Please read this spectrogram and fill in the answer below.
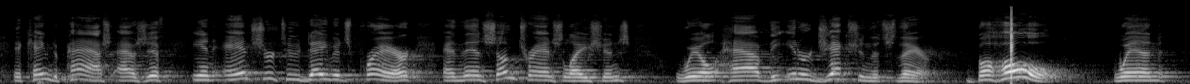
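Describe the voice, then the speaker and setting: A man's high voice with lively intonation at a very slow pace, amid audible room echo and noticeable background noise. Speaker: Bible class teacher. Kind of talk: Bible class lecture.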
